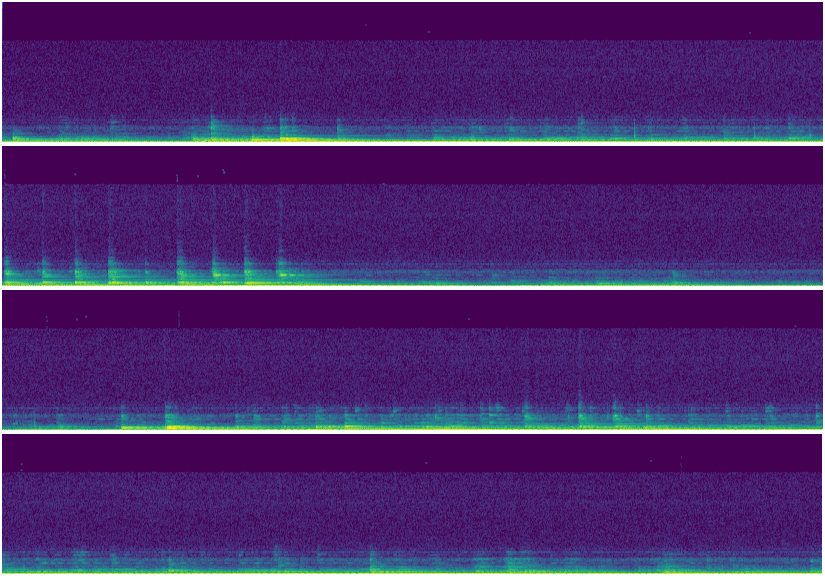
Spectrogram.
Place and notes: Vosgeliai, Lithuania, cemetery gate
metalic detail on cemetery gate.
